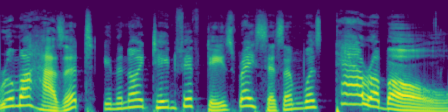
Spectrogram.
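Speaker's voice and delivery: bad put-on Cockney accent, very high and slow. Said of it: "our terrible, terrible accents".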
